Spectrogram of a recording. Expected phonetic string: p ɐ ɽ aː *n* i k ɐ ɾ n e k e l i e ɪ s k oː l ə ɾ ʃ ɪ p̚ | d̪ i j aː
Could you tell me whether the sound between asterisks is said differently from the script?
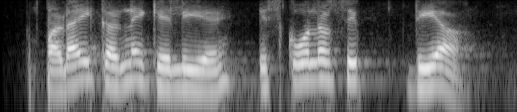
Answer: yes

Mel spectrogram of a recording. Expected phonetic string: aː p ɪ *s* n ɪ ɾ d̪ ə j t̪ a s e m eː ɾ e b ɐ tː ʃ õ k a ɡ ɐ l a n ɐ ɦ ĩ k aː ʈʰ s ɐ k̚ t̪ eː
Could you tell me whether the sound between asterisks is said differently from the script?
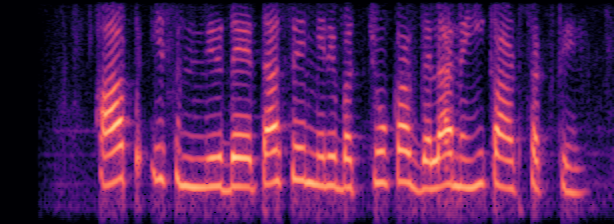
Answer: no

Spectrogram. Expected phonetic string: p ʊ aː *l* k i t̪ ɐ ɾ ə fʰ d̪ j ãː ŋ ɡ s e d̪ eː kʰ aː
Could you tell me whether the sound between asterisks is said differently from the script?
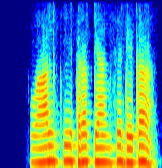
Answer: no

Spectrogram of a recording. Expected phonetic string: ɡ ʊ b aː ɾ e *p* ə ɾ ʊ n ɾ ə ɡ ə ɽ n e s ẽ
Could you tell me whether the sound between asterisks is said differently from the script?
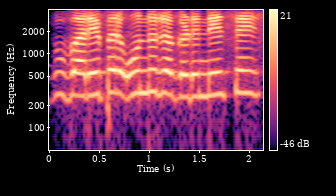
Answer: no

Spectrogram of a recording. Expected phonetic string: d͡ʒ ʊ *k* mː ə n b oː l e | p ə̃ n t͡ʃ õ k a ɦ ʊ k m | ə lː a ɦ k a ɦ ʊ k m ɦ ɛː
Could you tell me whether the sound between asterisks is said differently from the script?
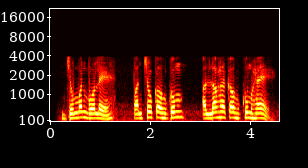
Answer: yes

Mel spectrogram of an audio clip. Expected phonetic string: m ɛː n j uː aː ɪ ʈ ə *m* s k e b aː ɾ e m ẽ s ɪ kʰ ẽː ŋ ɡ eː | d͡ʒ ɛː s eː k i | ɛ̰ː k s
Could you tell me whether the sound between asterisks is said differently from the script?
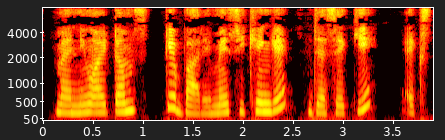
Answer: no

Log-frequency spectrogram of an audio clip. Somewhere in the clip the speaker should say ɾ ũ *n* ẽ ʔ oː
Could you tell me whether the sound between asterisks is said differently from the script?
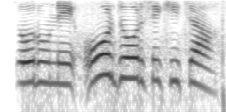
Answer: no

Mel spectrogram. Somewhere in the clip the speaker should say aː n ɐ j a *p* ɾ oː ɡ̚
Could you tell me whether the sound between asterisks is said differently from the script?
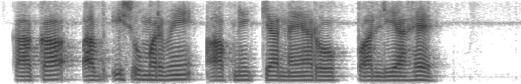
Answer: yes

